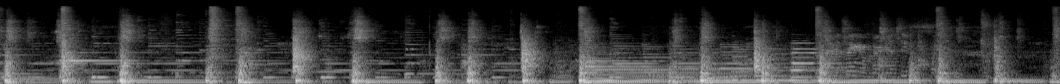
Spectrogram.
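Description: Nylon-string acoustic guitar strummed in a steady rhythm, a chord struck about every 0.6 s and left ringing, with a chord change about halfway through.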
